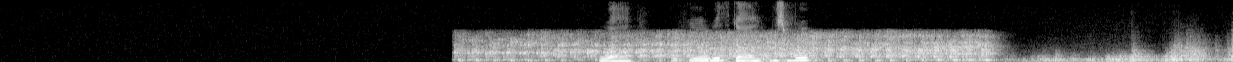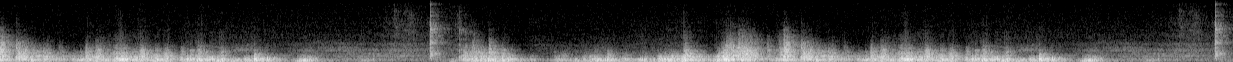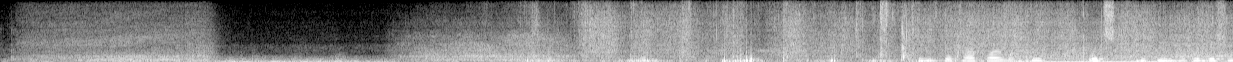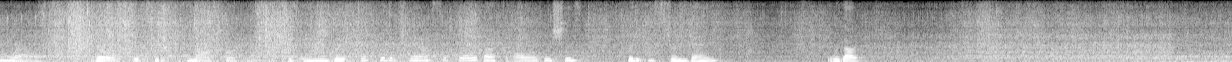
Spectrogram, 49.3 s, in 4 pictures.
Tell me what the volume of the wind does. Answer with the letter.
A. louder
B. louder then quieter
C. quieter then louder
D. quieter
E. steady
B.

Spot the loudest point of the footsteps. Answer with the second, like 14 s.
32 s.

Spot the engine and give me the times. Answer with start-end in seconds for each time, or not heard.
4.5-9.9, 34.7-49.2.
